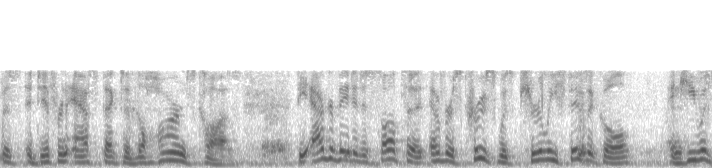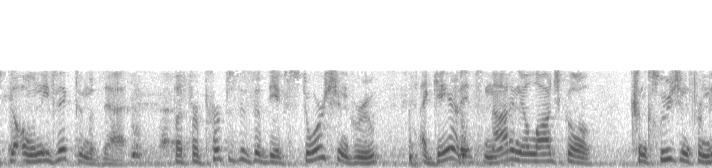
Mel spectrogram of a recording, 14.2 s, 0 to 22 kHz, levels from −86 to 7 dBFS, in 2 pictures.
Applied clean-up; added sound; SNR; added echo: none; none; none; none.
